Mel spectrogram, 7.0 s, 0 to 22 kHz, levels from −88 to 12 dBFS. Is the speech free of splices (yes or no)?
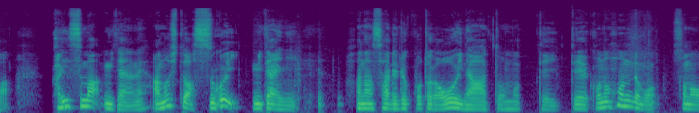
yes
